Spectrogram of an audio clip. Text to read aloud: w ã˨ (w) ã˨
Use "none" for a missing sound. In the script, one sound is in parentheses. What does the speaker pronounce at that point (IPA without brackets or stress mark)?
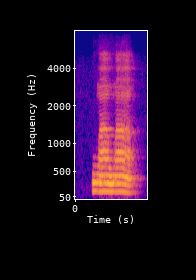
w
